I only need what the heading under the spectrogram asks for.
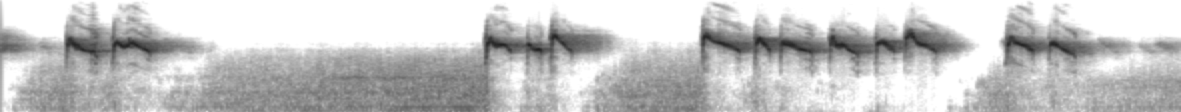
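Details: Hobby-kept oriental white-eye in song: short bursts of sharp, high, slurred twitters, first paired notes then a fast run of six or so, with faint rumbling noise between phrases.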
